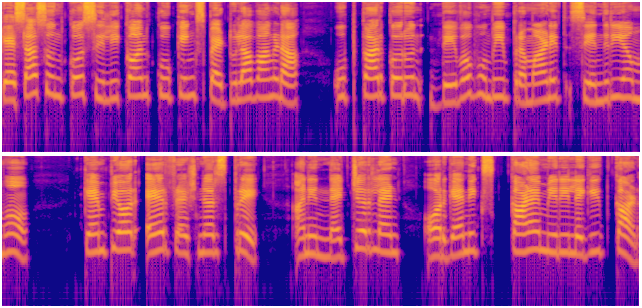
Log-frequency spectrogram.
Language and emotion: Goan Konkani, neutral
